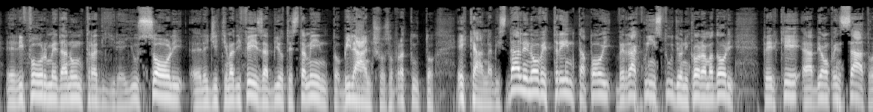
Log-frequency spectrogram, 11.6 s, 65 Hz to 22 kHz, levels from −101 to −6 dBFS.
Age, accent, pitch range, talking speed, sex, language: 50-69, native, 110-135 Hz, 130 wpm, male, Italian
